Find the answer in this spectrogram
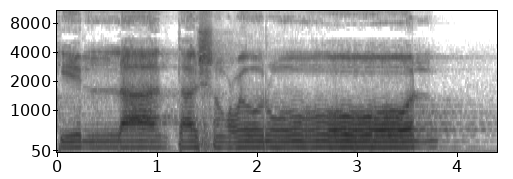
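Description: A man reciting a Quranic verse in a drawn-out, melodic chant, holding long notes with a slight waver in pitch. There is one short break a little over a second in, and the recitation trails off shortly before the end.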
